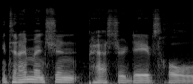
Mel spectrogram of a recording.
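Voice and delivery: ordinary delivery

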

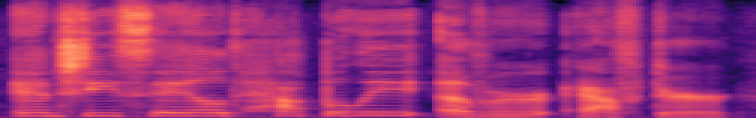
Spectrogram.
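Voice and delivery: slow and sweet storybook ending; fairy-tale ending. Shown as a demonstration. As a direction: read it like the last line of a bedtime story. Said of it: "if this was a fairy tale".

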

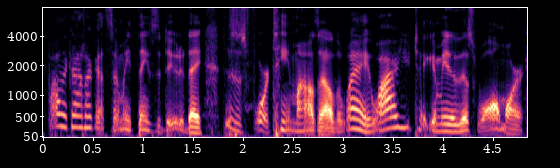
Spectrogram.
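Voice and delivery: high, fast, exasperated plea; light imitation of a fretting older lady; voiced friend. Pastor voices friend's complaint to God.

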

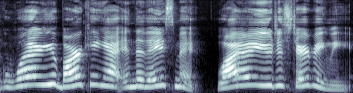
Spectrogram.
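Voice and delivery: loud, high-pitched mock telling-off; exasperated scolding. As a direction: demand answers from a naughty dog. Retold scolding of the dog.

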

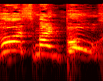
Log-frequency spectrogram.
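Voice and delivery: laut und hoch, lachend vor Schreck; panischer Schrei. Real, not acted. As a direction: schreit in echter Panik nach dem Buch. Spinne entdeckt, Panik. (erschrockener Aufschrei)

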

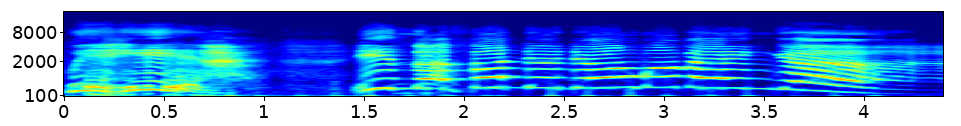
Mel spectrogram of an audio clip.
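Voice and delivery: big dramatic announcer boom; slow booming arena announcement. Acted. Announcing podcast title dramatically.

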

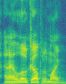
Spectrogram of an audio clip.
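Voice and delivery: ordinary delivery, nothing marked

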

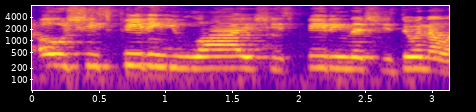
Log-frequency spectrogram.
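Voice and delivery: mock accusatory listing; mock accusing. Mimics dad's side during family argument.

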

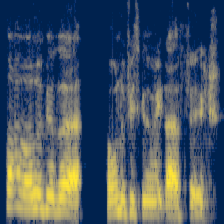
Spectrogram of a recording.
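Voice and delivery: amazed onlooker. Retold or imitated. Imagined diver marvelling at fish.

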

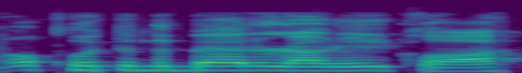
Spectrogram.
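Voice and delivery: high-pitched mock-innocent explanation; imitating his buddy. Buddy explains his evening drinking routine, imitated innocence. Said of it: "He's like".

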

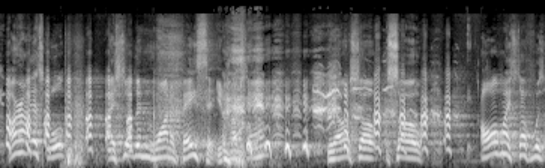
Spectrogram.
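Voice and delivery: words through high laughter; high laughing disbelief retelling the doctor visit. Real, not acted. Laughing while retelling reply.

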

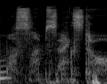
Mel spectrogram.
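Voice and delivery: slow eerie whisper; breathy spooky podcast whisper. Acted. Spooky whispered show intro.

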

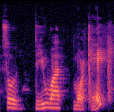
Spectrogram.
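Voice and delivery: slow, drawn-out question, CAKE lifting at the end; questioning inflection. Retold or imitated. Caller giving an example of political inflection, questioning rise on CAKE. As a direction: slowly ask it, voice rising on "cake". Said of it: "when you say it that way".

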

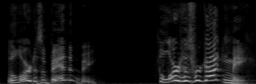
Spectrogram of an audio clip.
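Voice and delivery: high, soft self-pitying whine; mock whining Zion, pitched high and soft; whiny complaint. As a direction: whimper it like a sulking child.

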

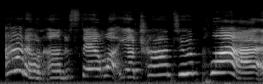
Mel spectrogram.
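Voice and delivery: indignant mock American Southern lady; Southern accent. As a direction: imitate an affronted Southern constituent, loudly. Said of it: "Southern constituents".

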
